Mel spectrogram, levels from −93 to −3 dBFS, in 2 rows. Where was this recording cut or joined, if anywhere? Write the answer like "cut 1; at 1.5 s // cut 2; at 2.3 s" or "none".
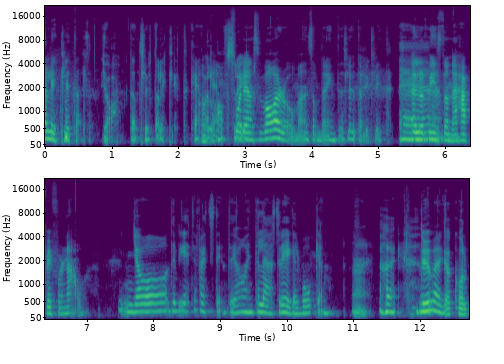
none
